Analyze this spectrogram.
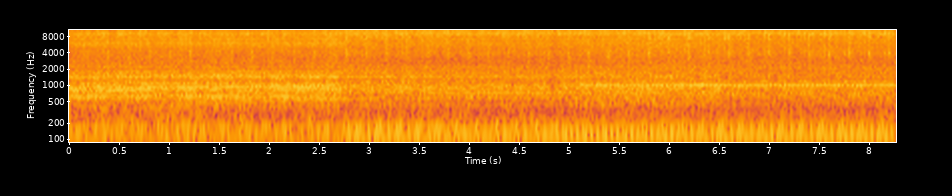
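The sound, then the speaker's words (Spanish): Car engine idling with worn water pump bearings, a steady loud mechanical drone with a rough, knocking rattle throughout, no voices. “Esto es debido al desgaste de uno o los dos baleros que tiene la bomba. Con el tiempo y con el uso se resecan y se vuelven rígidos y ruidosos.”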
